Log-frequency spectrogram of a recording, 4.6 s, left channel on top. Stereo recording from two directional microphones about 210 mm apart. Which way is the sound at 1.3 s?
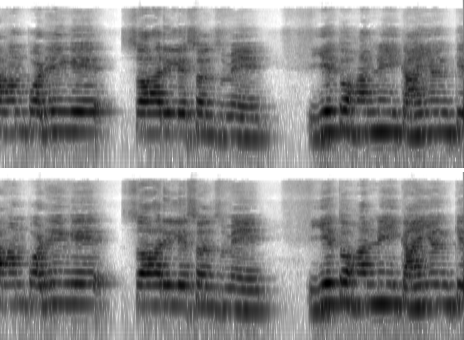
30° left (ahead or behind).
